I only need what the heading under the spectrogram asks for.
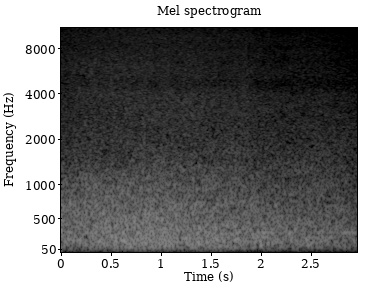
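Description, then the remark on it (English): Steady roar of ocean surf washing onto a beach, a continuous rumbling wash of breaking waves with a breezy hiss on top, no voices. “The beaches were pounded by waves that few knew how to enjoy safely.”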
